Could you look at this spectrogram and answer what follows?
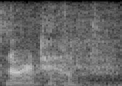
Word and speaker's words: Naruto: Naruto. Naruto. She likes Naruto. No, it's Naruto.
